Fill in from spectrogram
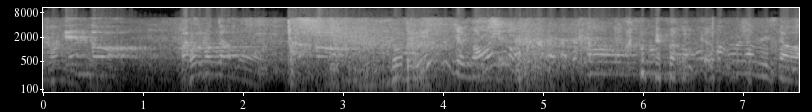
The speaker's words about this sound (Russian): Господи, его реально сейчас будут бить. О, господи! господи. А реально дали по заднице деревяшкой.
